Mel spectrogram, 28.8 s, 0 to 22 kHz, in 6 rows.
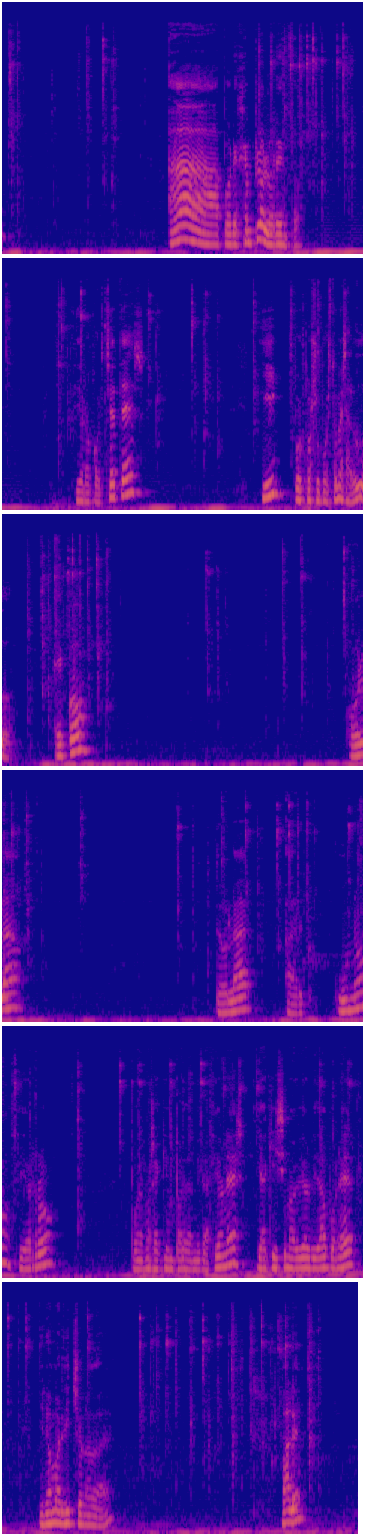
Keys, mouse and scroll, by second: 1.3 =, 3.3-5.8 typing, 6.7 Escape, 7.1-8.1 typing, 8.6 Return, 9.3-11.2 typing, 12.3 typing, 13.6-14.9 typing, 16.7-19.4 typing, 20.8-27.4 typing, 21.9 Escape, 27.4 super+h, 27.8 ctrl+p, 28.1 Return.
